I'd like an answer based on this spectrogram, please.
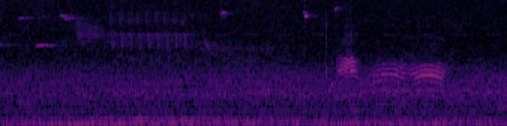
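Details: Excited house cat watching a bird: a faint high trill early on, then a cluster of quick, wavering, quacking chirps near the end, all over a constant low droning hum.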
